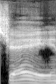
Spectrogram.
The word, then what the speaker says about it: Jay: My name is Jay and it's spelled J-A-Y for posterity's sake.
